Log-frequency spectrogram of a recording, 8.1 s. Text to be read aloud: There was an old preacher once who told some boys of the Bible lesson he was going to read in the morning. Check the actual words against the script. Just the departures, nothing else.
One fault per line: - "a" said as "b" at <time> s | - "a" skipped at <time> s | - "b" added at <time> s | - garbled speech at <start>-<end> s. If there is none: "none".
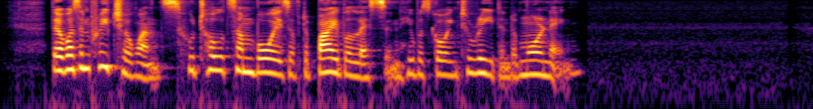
- "old" skipped at 0.9 s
